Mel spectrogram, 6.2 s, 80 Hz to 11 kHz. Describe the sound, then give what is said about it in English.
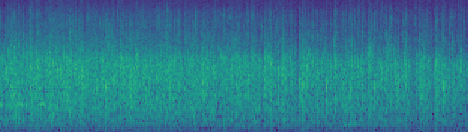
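An audience applauds to welcome an eight-member vocal ensemble, a dense, steady wash of many clapping hands that holds at an even level for about six seconds with no voices on top. “I'd like to welcome, and I hope you join me with welcoming Chanticleer, and we have 8 of them.”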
